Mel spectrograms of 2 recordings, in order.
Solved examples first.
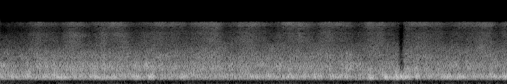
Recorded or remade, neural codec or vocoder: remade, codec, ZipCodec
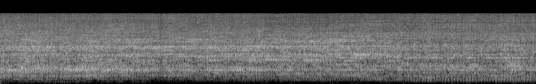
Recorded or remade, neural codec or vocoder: recorded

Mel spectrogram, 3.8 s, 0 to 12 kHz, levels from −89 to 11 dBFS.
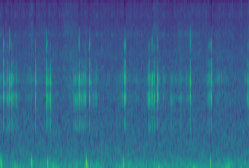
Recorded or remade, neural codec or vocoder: recorded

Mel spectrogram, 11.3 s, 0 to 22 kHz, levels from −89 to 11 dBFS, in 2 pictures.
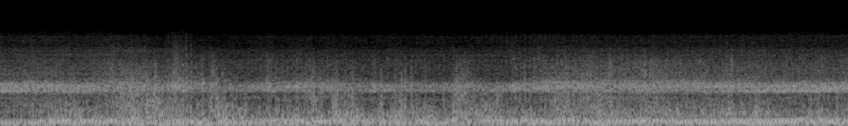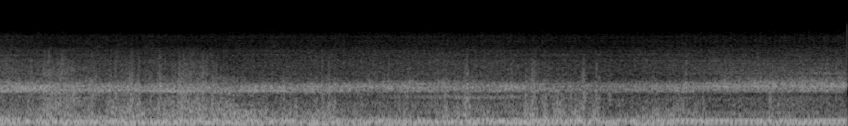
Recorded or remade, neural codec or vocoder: recorded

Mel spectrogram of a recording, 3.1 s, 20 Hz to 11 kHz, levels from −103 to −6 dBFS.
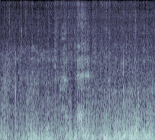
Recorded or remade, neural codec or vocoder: remade, vocoder, Vocos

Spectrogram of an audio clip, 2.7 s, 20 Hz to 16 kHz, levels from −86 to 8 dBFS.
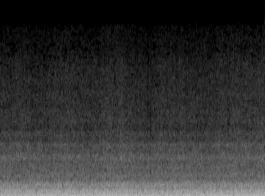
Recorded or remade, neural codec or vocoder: recorded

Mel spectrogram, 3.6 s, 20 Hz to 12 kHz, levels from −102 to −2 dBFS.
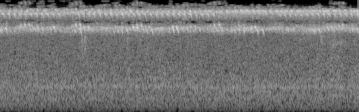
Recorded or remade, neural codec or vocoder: remade, vocoder, BigVGAN v2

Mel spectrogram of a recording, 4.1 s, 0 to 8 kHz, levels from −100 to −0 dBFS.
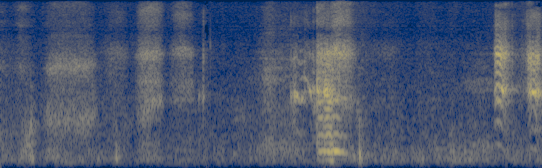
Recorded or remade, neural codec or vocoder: remade, vocoder, Vocos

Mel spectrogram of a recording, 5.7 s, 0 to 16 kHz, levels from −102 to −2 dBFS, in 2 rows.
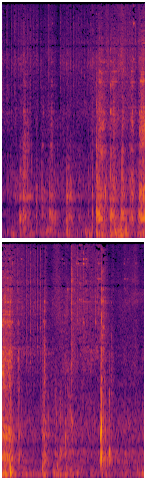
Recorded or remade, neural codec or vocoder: recorded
